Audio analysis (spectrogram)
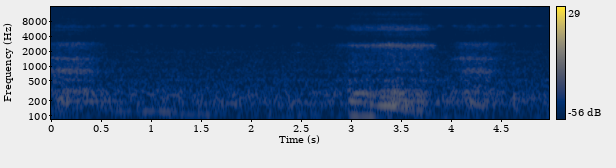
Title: Grandmother sleeping snoring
